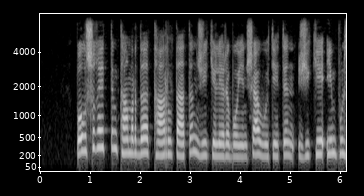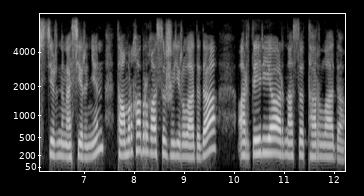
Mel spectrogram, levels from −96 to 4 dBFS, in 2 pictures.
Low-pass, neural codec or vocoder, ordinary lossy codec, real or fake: 7.2 kHz; none; none; real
